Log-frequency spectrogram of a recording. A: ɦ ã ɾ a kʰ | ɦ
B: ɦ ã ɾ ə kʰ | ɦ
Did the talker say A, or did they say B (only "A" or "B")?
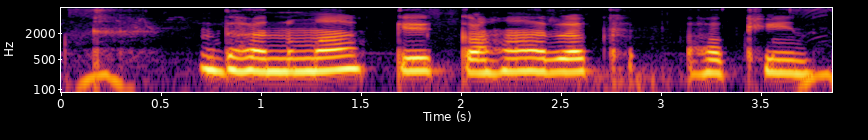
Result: B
